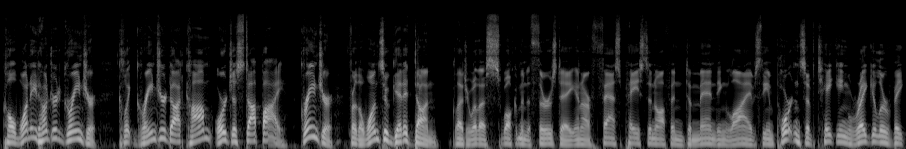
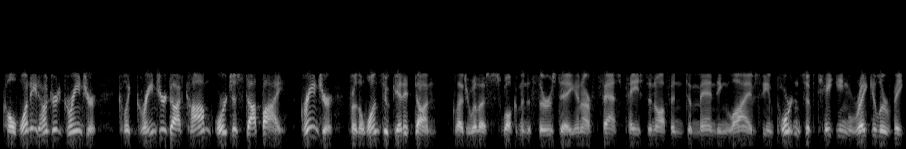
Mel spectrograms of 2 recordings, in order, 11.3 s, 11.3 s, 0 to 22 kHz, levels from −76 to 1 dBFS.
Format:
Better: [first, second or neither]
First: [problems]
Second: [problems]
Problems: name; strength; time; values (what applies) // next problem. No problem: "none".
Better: first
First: none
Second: phone-call audio; poor line; nothing above 3.5 kHz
